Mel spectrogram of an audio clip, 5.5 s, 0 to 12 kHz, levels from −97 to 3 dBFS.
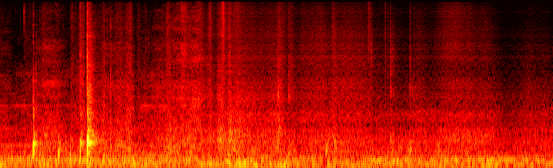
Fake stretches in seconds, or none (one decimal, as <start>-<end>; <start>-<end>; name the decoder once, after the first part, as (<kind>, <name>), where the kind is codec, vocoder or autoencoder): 2.0-5.5 (autoencoder, DAC-VAE)

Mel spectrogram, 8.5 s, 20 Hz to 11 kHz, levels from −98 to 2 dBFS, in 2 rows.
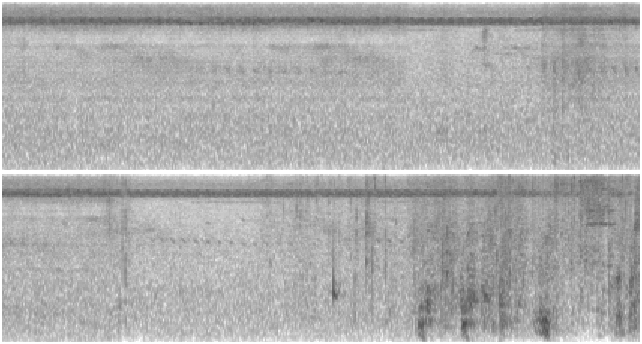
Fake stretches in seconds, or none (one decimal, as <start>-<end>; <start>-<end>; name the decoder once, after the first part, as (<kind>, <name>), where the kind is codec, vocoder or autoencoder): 0.0-2.7 (autoencoder, DAC-VAE); 3.6-5.0

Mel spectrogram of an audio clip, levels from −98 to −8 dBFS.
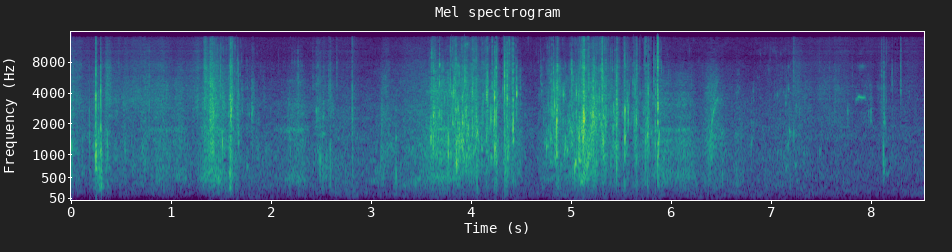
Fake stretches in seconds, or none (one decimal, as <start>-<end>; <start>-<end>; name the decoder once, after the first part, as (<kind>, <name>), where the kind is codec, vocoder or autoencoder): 0.0-1.4 (autoencoder, DAC-VAE); 2.4-3.0; 7.2-8.5

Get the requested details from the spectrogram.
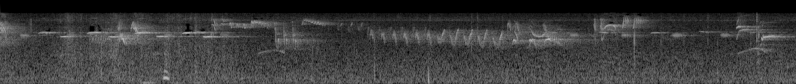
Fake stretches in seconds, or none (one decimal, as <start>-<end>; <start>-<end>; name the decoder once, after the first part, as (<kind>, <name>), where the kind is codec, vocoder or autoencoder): none

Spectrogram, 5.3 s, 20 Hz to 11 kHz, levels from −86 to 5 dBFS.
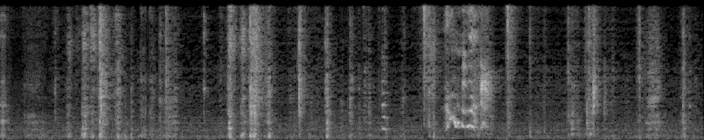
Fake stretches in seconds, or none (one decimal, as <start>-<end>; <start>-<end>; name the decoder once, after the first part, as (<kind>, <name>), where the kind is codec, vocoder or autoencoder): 1.9-2.4 (autoencoder, DAC-VAE); 3.1-4.8

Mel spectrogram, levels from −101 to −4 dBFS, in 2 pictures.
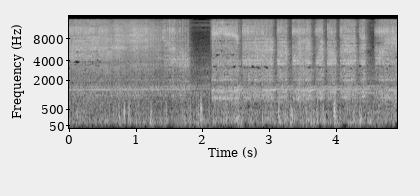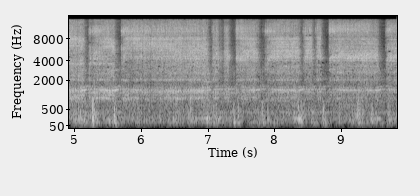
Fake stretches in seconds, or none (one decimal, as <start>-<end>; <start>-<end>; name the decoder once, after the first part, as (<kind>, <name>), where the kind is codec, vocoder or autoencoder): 0.5-1.4 (autoencoder, DAC-VAE); 7.2-7.7

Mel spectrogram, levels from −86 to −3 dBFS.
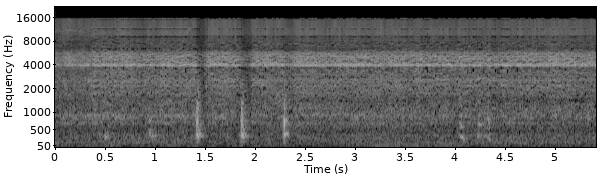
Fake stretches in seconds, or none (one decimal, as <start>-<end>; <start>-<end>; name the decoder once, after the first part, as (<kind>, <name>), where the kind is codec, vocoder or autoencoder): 2.1-3.5 (autoencoder, DAC-VAE)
